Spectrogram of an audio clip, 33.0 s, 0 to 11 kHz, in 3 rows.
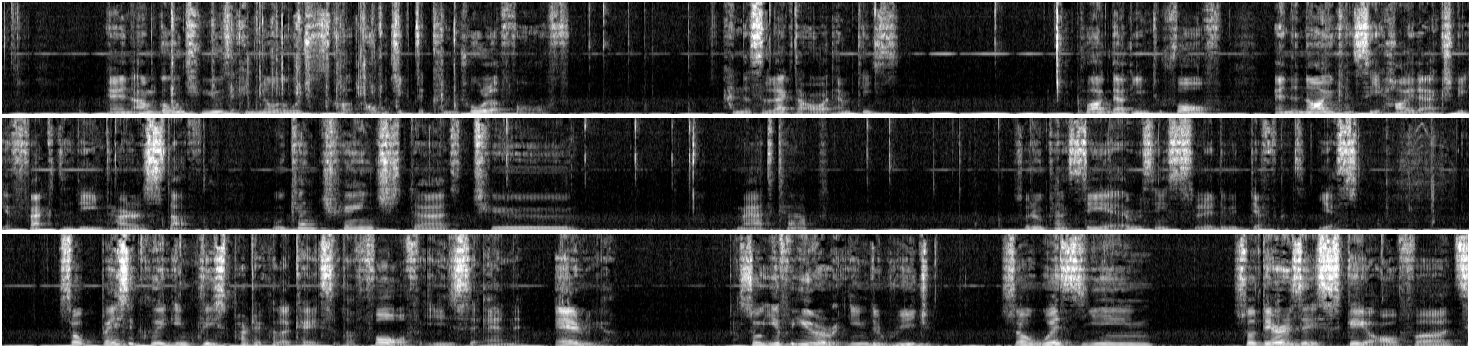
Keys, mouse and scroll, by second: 1.2 ctrl+a, 4.9-5.9 middle drag, 5.9-9.1 drag, 9.1-10.2 middle drag, 10.2 s, 12.3-14.7 middle drag, 14.7-17.8 drag, 19.4-21.8 middle drag, 21.8 s, 25.5-28.5 drag, 31.7 s.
